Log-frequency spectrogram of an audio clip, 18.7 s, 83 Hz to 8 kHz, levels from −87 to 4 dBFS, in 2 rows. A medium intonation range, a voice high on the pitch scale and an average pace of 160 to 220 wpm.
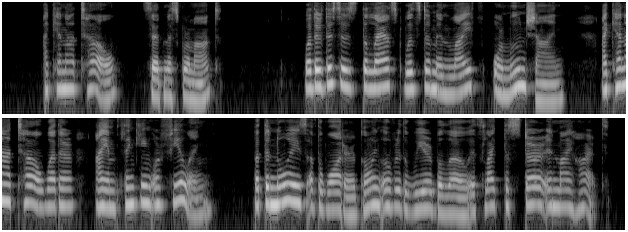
No: average, 3.8 semitones; high, 220 Hz; average, 140 wpm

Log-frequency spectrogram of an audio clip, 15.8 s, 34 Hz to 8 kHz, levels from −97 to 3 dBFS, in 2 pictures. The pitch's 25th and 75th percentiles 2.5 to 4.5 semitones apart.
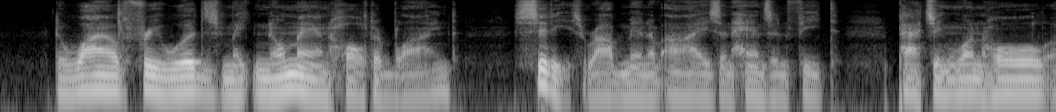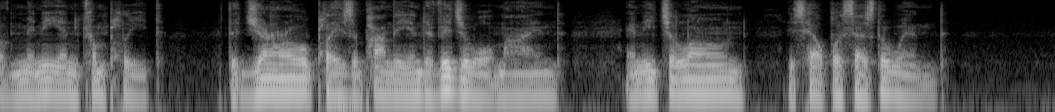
Yes: average, 2.9 semitones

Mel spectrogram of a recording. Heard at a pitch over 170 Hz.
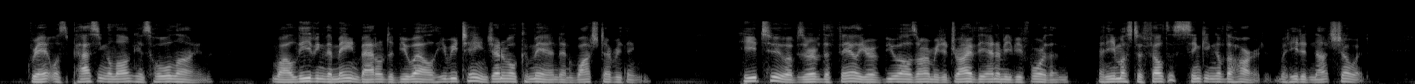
No: low, 120 Hz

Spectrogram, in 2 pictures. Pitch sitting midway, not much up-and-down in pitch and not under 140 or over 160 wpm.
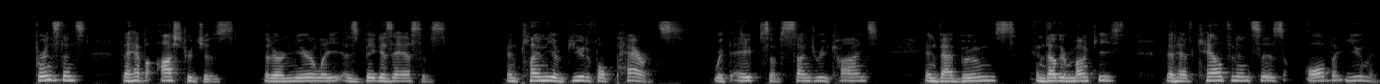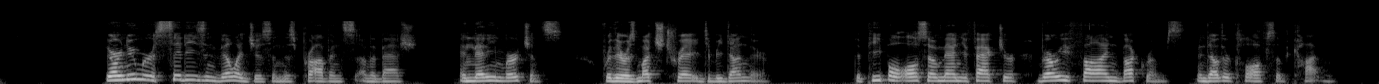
No: medium, 160 Hz; average, 3.2 semitones; average, 150 wpm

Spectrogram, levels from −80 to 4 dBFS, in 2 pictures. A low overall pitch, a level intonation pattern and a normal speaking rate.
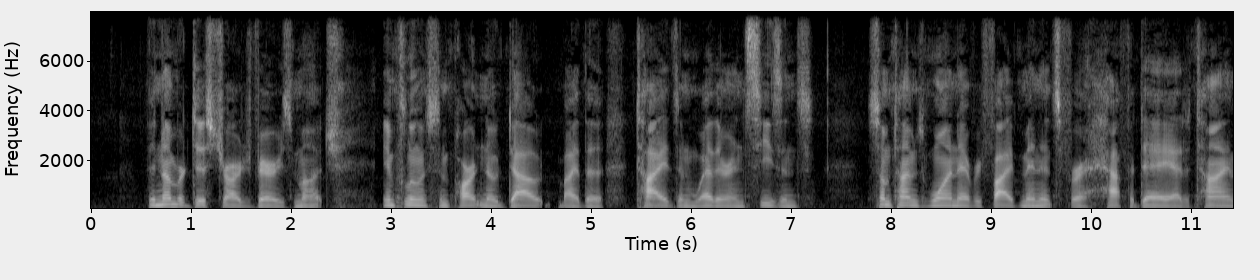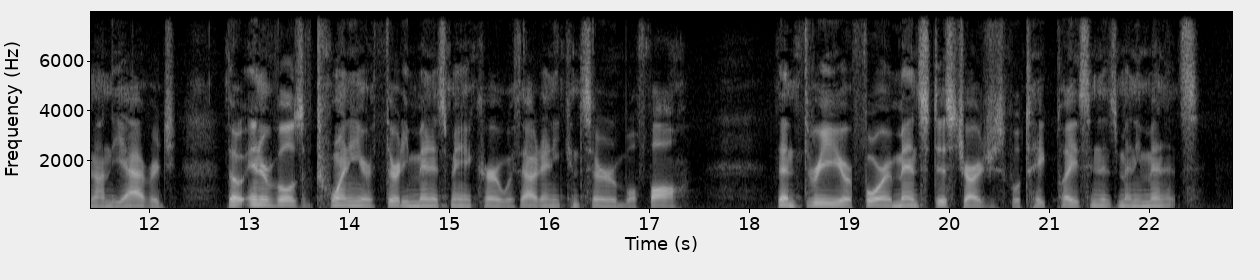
Yes: very low, 90 Hz; narrow, 1.6 semitones; average, 150 wpm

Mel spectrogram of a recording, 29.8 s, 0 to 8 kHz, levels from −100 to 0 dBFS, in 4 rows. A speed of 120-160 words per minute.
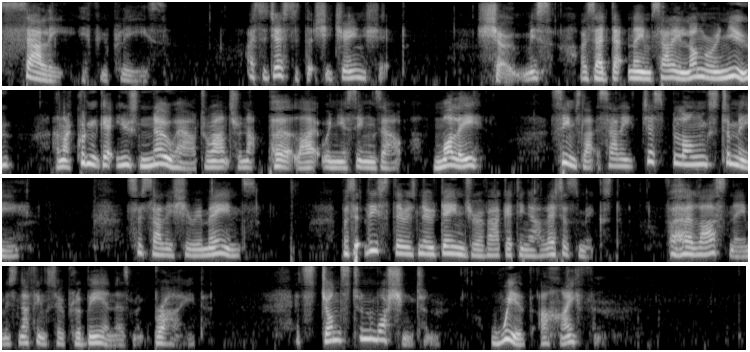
Yes: average, 150 wpm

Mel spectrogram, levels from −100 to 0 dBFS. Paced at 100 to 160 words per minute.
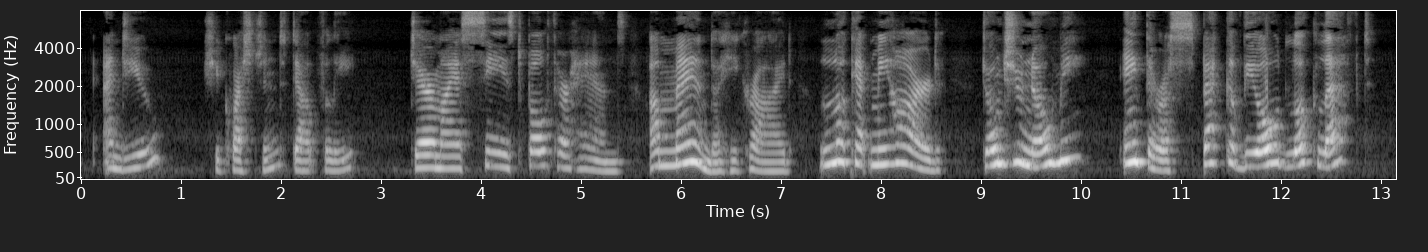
Yes: average, 145 wpm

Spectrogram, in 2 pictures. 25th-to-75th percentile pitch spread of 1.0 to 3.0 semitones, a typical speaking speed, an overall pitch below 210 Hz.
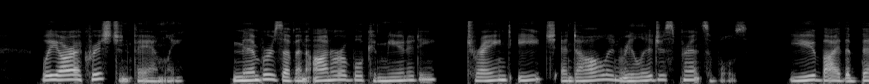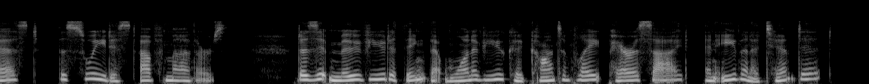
No: average, 4.0 semitones; average, 145 wpm; high, 190 Hz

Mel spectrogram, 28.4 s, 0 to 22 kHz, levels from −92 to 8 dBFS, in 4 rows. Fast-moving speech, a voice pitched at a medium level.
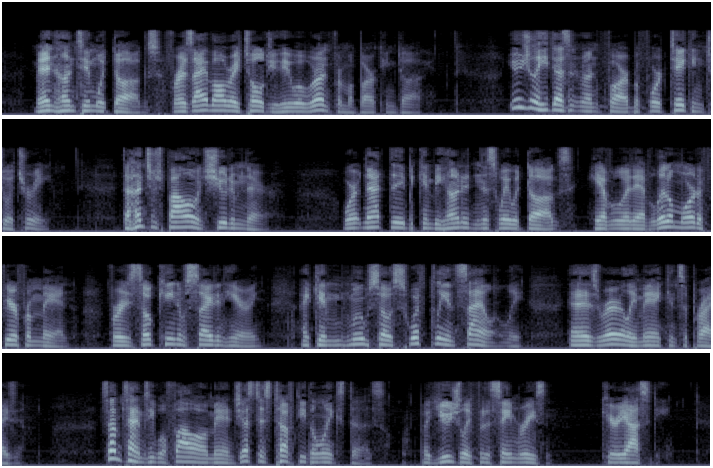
Yes: fast, 210 wpm; medium, 150 Hz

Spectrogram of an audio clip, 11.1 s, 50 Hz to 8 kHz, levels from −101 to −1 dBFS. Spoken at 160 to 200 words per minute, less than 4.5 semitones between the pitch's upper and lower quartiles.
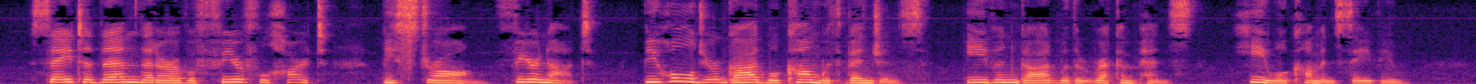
Yes: average, 175 wpm; average, 4.1 semitones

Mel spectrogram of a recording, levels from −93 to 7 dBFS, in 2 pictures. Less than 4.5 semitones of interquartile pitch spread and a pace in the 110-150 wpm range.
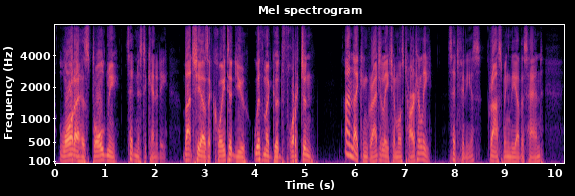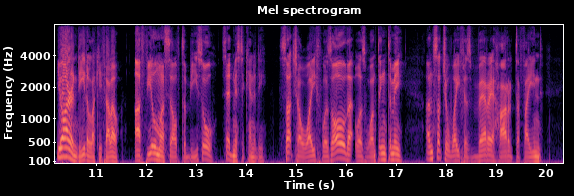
No: average, 3.7 semitones; average, 185 wpm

